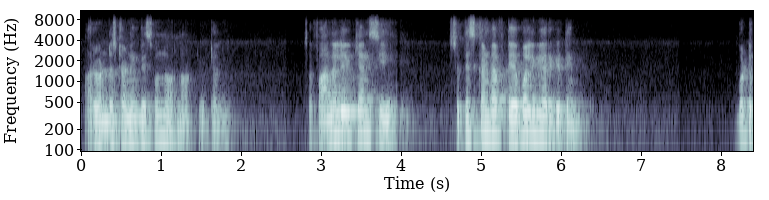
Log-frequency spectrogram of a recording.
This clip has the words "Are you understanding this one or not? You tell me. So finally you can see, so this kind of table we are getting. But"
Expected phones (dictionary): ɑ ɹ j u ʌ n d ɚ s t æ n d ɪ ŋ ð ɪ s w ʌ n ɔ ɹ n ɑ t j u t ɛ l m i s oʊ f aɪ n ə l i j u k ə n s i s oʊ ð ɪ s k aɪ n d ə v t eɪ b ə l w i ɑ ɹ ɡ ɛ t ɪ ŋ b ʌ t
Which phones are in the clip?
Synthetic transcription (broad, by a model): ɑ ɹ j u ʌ n d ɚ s t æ n d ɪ ŋ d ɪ s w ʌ n ɔ ɹ n ɑ t j u t ɛ l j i s oʊ f aɪ n ə l i j u k ə n s i s oʊ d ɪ s k aɪ n d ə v t eɪ b ə l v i ɑ ɹ ɡ ɛ t ɪ ŋ b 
